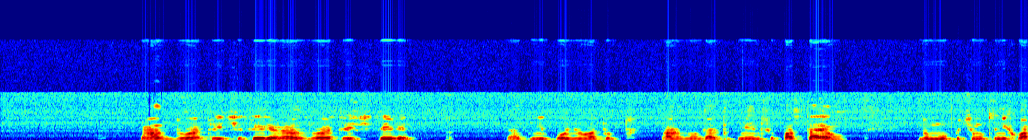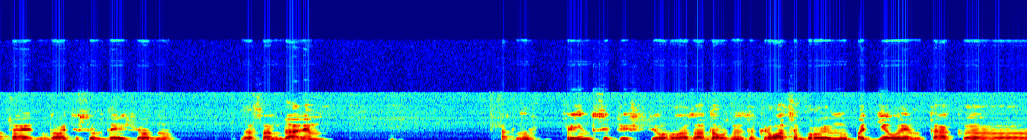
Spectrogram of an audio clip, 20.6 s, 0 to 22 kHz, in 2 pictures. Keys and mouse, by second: 4.8-6.8 middle drag, 7.3 KP_1, 9.6 g, 11.3 shift+d, 18.0-20.5 middle drag.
